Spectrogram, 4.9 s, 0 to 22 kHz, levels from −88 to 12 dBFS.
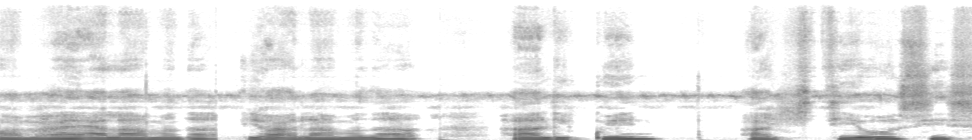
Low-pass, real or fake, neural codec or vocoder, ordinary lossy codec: none; fake; vocoder, 44.1 kHz, 128 mel bands, Pupu-Vocoder; none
